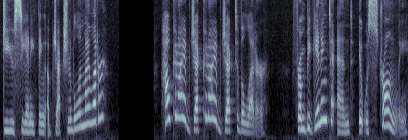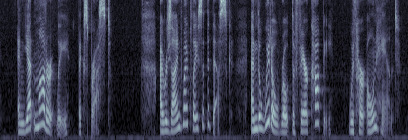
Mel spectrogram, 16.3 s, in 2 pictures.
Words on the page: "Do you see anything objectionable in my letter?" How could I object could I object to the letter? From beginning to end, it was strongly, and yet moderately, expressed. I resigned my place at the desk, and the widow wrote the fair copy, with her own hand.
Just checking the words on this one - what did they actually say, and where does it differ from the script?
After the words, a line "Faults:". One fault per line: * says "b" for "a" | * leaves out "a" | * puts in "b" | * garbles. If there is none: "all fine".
"Do you see anything objectionable in my letter?" How could I object could I object to the letter? From beginning to end, it was strongly, and yet moderately, expressed. I resigned my place at the desk, and the widow wrote the fair copy, with her own hand.
Faults:
all fine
